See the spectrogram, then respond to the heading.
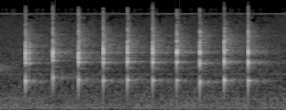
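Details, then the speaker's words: Home-canned chicken tortilla soup jar lid tapped ten times, about two a second, each giving a clear high ping; button top flat, lid properly sealed. "how it makes like that pinging sound it's also flat I can't push the button top and then when you're testing your seals you should be able to pick it up by the lid and it should not come off that sucker is sealed on there"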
